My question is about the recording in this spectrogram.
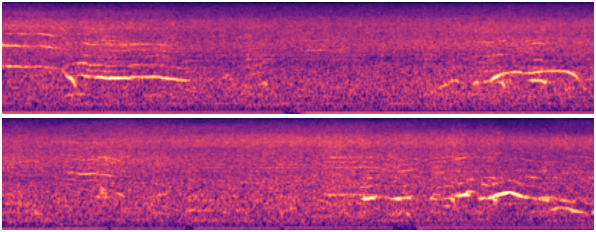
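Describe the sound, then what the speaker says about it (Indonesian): Mini waterfall at Krueng Kaleung in Lamno, Aceh Jaya, pouring in a constant loud rush of splashing water, with faint voices and whistles heard over the roar. "Wow, sisi air terjunnya."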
